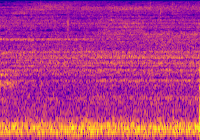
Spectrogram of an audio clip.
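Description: Kitchen faucet stream running steadily into a stainless steel sink, a soft even hiss. The flow has been turned up so the stream is going from smooth to choppy, laminar to turbulent.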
